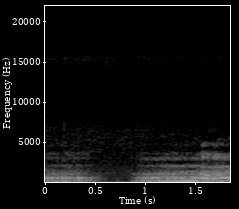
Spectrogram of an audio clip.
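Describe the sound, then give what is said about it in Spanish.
A small schnauzer-like dog growls at an empty armchair in two low, rumbling bursts separated by a brief pause, fairly loud, with a slightly whiny edge toward the end. “Pero le gruñe y ya, se calmó.”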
